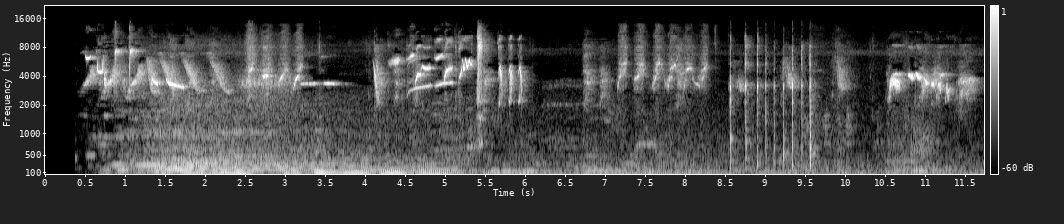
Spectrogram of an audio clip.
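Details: Tame caged Siberian blue robin singing energetically; bursts of high twittering and rapid trilled notes with gaps, then a run of sharp clicking ticks and a final twittery phrase.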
